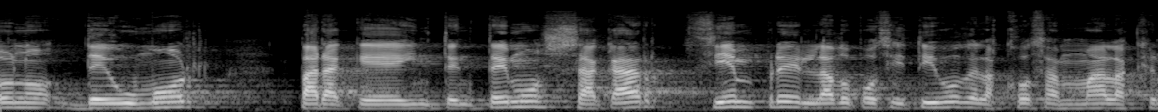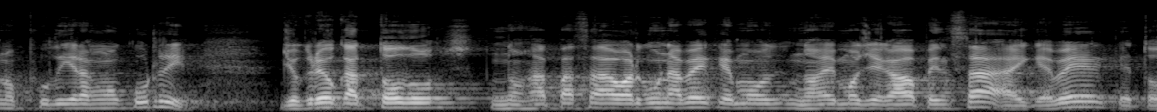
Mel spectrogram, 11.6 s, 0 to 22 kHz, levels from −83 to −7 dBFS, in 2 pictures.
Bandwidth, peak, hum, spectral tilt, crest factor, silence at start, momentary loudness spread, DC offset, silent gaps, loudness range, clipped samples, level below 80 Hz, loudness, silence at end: 14.5 kHz; -6 dBFS; none; -4 dB/octave; 22 dB; 0 s; 9 LU; under 0.1%; none; 4 LU; under 0.1%; -76 dBFS; -27 LUFS; 0 s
